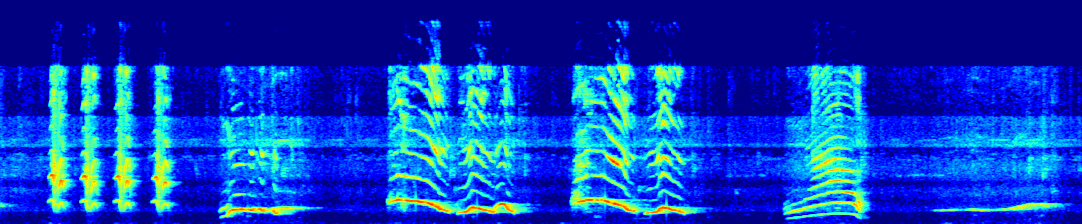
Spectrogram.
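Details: Black-throated laughingthrush song of the "bắt cô trói cột" type. Four quick clipped chips open, then loud whistled phrases that rise and fall in looping slurs, a deep U-shaped swoop, and a soft rising whistle at the end.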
